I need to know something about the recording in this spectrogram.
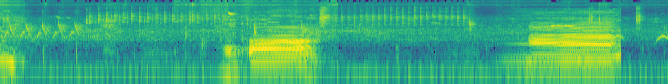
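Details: One of hundreds of cattle grazing in wide rice fields in the late afternoon, calling its companions to head home before dark: two drawn-out, rich harmonic moos, each under a second, separated by a long pause over a steady low hum.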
